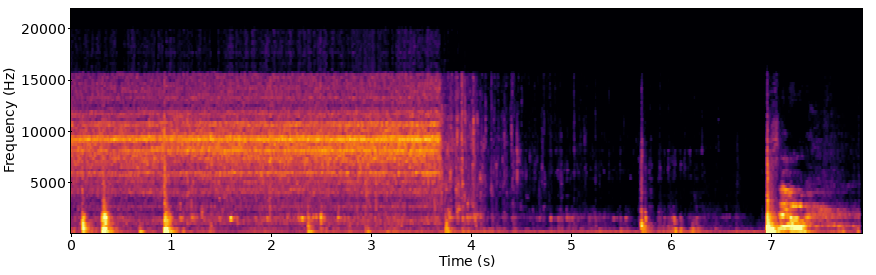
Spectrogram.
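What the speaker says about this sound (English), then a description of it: "just rinsed out his bottle" Water from a running tap splashes into a sink as a bottle is rinsed, a steady close hiss that cuts off partway through, followed by a few clinks and handling knocks.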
